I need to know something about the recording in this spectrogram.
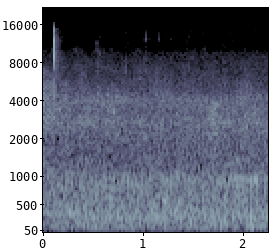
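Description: Steady football stadium ambience: a low murmur of spectators with faint distant calls from the pitch, and a short tap near the start.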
